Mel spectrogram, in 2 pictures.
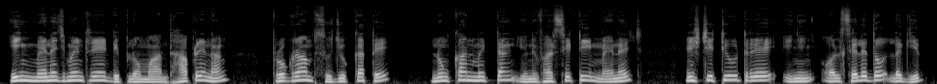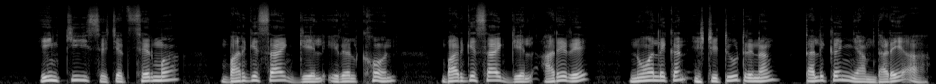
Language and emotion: Santali, neutral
